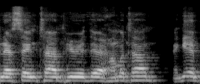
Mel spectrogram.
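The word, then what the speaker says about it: Harmattan: Are we in that same time period there, Hamatan? Again, pronounce that for me. Hammer time.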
